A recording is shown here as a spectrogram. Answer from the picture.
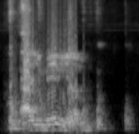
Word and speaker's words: aluminium: Aluminium oxide. Never heard called aluminium? It's a British pronunciation. You put an extra ium in it.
